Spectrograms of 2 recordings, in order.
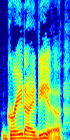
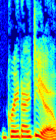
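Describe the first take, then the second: First: It sounds sarcastic and mocking. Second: It sounds sincere and warm.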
